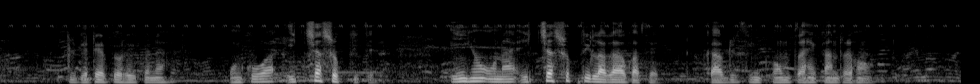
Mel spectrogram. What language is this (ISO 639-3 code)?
sat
